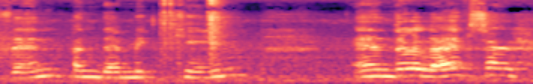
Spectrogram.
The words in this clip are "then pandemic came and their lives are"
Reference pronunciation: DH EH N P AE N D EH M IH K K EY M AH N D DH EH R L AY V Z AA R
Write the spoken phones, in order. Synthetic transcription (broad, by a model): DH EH N P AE N D EH M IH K K EY M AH N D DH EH R L AY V S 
